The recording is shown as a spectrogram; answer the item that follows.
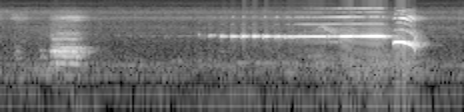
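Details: Sumatran leafbird singing vigorously: a short broad chattery burst, then after a pause a long, high, steady whistle that pulses slightly and swells, ending in a quick downward-sweeping flourish; quiet background.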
